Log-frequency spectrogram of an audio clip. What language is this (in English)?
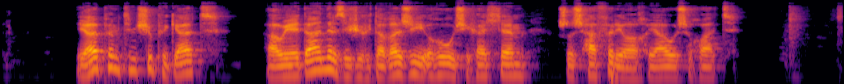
Kabardian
